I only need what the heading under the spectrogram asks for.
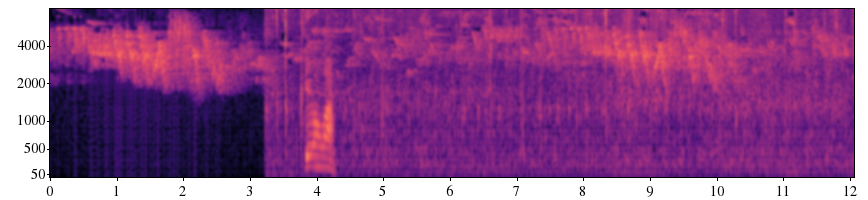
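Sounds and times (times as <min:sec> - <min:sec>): small birds chirping: 0:00.0 - 0:12.0
faint clicks: 0:03.2 - 0:03.9, 0:04.5 - 0:12.0.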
